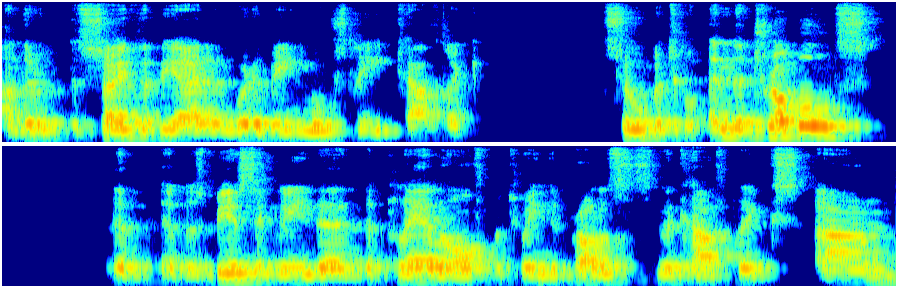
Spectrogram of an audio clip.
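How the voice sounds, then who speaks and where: A man with a Belfast accent talks at a fairly quick pace, his fairly high pitch held in a monotone, flat intonation. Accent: Belfast Northern Irish. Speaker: guest. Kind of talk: casual interview chat.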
